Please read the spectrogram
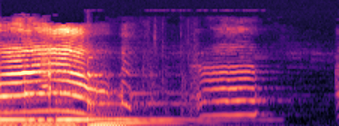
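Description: A baby crying out twice, a long rising-and-falling cry at the start and a shorter one a second later, over sustained music notes that fade out about halfway through.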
